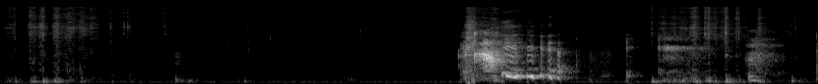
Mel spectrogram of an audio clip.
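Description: A knife scrapes against a hard ball.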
